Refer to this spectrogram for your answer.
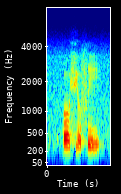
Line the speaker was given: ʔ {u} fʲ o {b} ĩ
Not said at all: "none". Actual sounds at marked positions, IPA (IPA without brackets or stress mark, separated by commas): o, f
